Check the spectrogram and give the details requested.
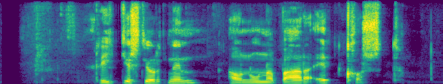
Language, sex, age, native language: Icelandic, male, 30-39, Icelandic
